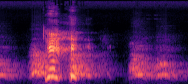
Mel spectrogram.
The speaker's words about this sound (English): And, oh no, it's dogs.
